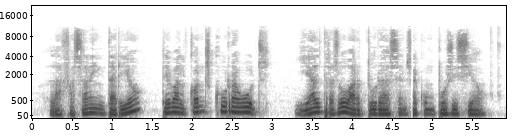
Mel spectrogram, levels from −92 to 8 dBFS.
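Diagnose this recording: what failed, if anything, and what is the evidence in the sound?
Codec stage. Throughout, the speech sounds plainly rough and grainy, with noise filling the gaps between pitch harmonics and a synthetic-sounding top band. This is likely low-delay AAC compression (AAC-ELD) at a low rate, consistent with about 32 kbps. Its short frames resolve harmonics poorly and leave few bits.

Codec and network stage, AAC frame loss with muting. From 4.73 to 4.78 s the sound fades out and back in, leaving a soft-edged 40 ms hole. That fits two lost frames whose spectrum the decoder zeroed, with overlapping windows smoothing both edges.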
